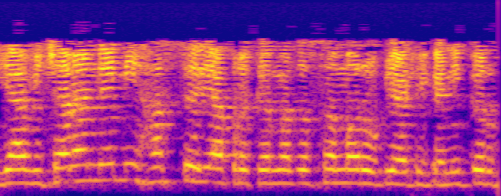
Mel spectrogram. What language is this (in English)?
Marathi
